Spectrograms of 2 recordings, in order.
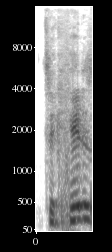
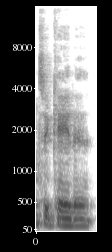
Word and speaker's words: Takeda: pronounce it I just the way that I learned to say it was Takeda because it rhymes with cicada so that's why I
